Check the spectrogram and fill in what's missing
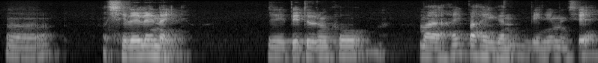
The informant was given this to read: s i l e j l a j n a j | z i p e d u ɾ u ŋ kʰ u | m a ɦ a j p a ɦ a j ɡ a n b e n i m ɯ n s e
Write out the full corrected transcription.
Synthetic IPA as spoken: s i l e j l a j n a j | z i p e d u ɾ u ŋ kʰ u | m a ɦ a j p a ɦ a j ɡ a n b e n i m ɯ n s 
